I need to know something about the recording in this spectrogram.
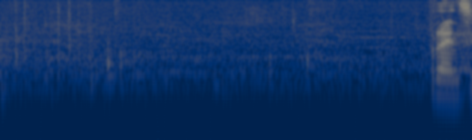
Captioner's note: audience applauding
